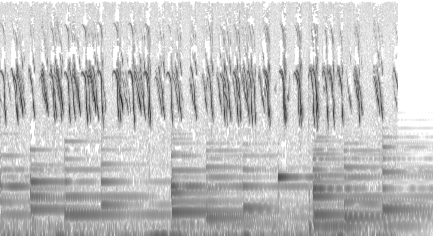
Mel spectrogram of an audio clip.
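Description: Baby chicks peeping: a dense run of short, high cheeps, several a second, each falling in pitch, over keyboard music.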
